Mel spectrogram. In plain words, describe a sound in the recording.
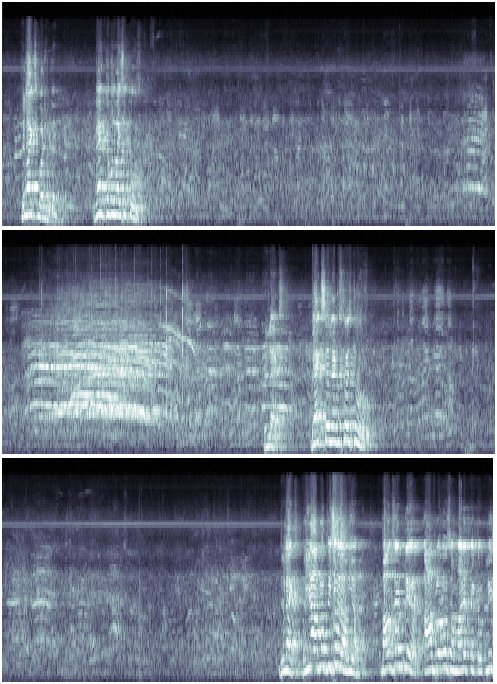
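A crowd of young men shouts and cheers loudly in a large hall.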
